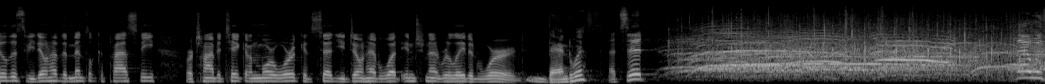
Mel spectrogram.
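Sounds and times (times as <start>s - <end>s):
speech: 0.0s - 7.0s
applause: 6.6s - 10.4s
crowd cheering: 6.6s - 10.4s.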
